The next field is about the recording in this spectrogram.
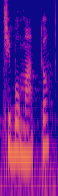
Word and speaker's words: Cibo Matto: Ch- Cibo Matto.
